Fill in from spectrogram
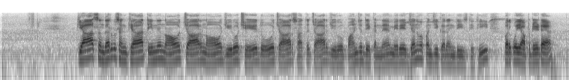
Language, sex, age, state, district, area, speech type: Dogri, male, 45-60, Jammu and Kashmir, Kathua, urban, read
